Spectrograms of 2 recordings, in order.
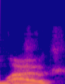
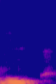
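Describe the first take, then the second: First: It is said in an Australian accent. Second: It is said in an American accent. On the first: "my Australian pronunciation"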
